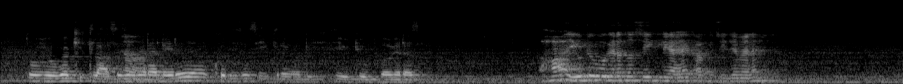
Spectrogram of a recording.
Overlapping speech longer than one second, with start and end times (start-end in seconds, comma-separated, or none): none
